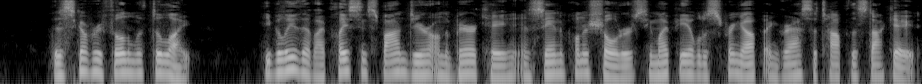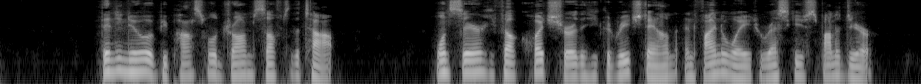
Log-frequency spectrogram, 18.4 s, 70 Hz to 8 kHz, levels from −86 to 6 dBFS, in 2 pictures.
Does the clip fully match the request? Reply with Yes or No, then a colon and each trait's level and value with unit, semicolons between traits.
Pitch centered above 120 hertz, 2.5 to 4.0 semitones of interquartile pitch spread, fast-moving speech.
No: low, 115 Hz; average, 3.1 semitones; fast, 220 wpm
